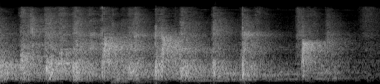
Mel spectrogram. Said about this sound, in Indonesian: kita kasih tepuk tangan buat Dwi.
